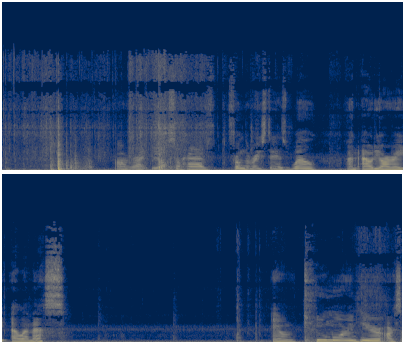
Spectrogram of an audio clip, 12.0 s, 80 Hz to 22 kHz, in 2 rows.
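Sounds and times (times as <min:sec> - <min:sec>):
low hum: 0:01.3 - 0:12.0.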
